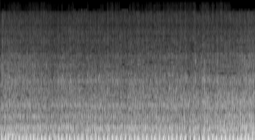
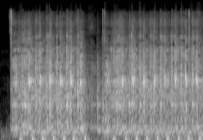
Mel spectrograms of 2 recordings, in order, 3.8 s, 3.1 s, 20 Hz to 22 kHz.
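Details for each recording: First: Yamaha Mio M3 scooter idling after a short that cranked it with the key off was fixed just by tapping the relay; starts and keeps running with the jumper removed, charging over 13 V; steady even putter, no misses; normal idle. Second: Yamaha Mio M3 scooter with ignition key off: starter cranks on its own at about six even pulses a second and the engine never catches; short circuit suspected in the starter relay; stuck starter relay.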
